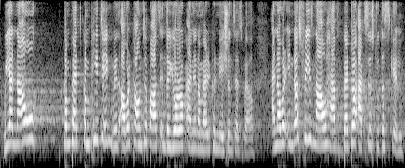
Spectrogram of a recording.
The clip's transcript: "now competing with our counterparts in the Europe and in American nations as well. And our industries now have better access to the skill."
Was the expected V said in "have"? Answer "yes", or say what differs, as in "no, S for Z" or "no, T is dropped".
yes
